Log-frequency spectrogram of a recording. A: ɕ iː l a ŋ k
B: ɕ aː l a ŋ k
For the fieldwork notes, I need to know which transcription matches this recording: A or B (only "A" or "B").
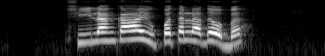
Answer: A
